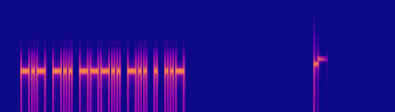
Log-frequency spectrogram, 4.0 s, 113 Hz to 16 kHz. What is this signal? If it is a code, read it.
Morse code, heard as a keyed tone, about 44 wpm, 700 Hz. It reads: KD8DEU
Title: NA SOTA Chaser Callsigns 45wpm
